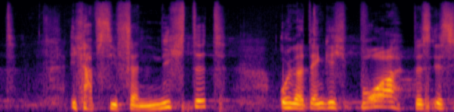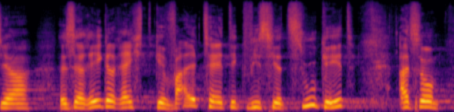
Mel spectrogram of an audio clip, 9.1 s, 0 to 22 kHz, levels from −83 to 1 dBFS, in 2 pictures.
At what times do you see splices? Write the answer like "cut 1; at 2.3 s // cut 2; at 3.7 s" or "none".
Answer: none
